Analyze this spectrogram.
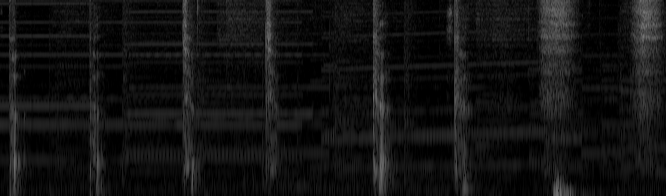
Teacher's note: sons de consonnes sans vibration, comme P, P, T, T, K, K, Th, Th, Th. Vos cordes vocales ne vibrent pas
